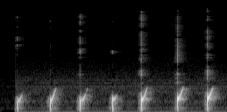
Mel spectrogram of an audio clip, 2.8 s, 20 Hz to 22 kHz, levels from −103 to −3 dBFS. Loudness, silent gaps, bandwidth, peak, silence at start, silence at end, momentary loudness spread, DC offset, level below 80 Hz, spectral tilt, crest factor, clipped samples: -31 LUFS; none; 13 kHz; -8 dBFS; 0.2 s; 0.2 s; 13 LU; under 0.1%; -60 dBFS; -9 dB/octave; 24 dB; under 0.1%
